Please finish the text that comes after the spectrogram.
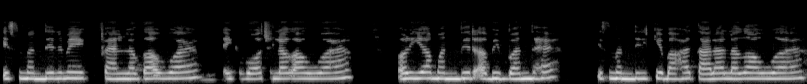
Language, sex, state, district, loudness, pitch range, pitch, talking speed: Hindi, female, Bihar, Jamui, -17 LUFS, 260-275 Hz, 270 Hz, 200 wpm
